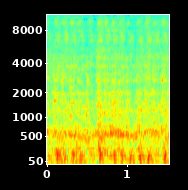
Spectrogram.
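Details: Honda Shine motorcycle after carburetor work and a Euro 2 exhaust pipe fitted, which cured stalling and poor pull on throttle when cold: steady, even low-thump idle with no knocking or misfiring.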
